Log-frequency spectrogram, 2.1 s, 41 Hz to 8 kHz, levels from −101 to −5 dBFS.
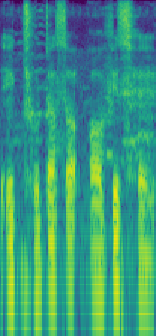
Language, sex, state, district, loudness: Hindi, male, Uttar Pradesh, Lucknow, -17 LUFS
